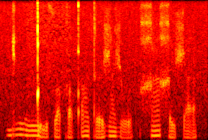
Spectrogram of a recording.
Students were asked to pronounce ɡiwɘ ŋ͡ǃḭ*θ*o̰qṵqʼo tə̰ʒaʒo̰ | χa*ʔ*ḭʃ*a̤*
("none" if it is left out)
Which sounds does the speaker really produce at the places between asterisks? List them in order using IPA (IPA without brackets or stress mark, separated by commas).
θ, χ, a̰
